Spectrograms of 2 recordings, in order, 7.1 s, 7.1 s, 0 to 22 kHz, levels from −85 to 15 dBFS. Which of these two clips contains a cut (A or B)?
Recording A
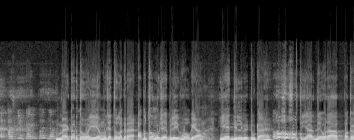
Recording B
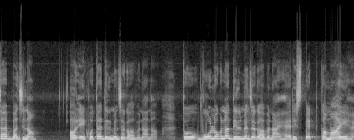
A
